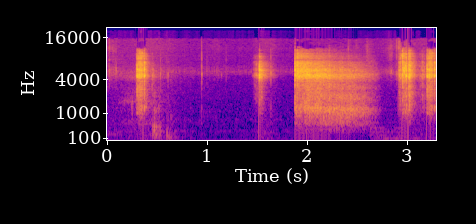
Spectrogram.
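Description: Gunshots come from a Contra 4 gun simulator app: a handful of sharp, snappy cap-gun-like cracks at uneven intervals, with one longer hissing burst in the middle. The shots are fairly close and clear, with near silence between them.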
